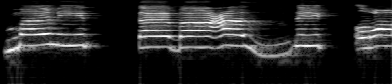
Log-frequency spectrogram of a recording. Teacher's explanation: بہت سے لوگ کاف پر قلقلہ کر دیتے ہیں، کاف پر قلقلہ نہیں کرنا.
